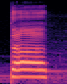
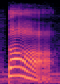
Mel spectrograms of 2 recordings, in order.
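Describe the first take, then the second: First: The pitch stays level throughout. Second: The pitch falls from high to low. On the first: "The first one is flat" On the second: "the fourth one is from high to low"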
